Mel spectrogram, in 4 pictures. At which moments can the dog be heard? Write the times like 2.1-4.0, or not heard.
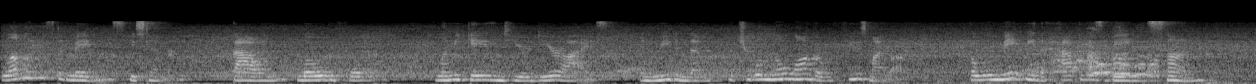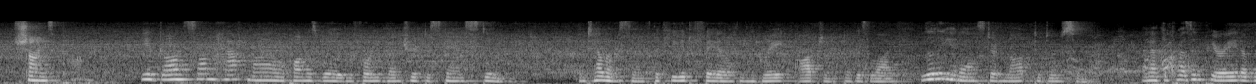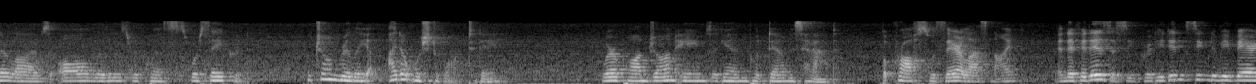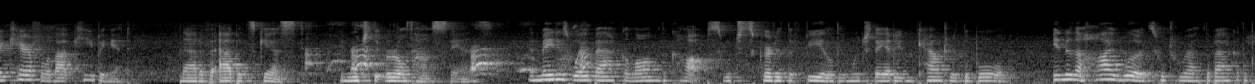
10.0-11.6, 23.2-24.5, 40.7-43.6.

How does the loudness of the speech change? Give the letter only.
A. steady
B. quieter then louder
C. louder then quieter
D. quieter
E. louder
A.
